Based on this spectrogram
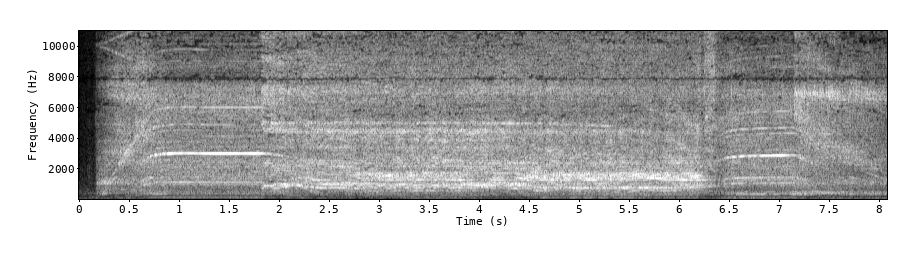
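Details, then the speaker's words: Ryobi 18V cordless angle grinder on standard battery cutting with moderate pressure: high whine sags noticeably in pitch, then climbs back as pressure eases; motor bogging, struggling under load. "Hear that struggling? That wasn't with a hell of a lot of pressure on it. That was just like, I was pushing it, but I wasn't really pushing it, if you know what I mean."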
